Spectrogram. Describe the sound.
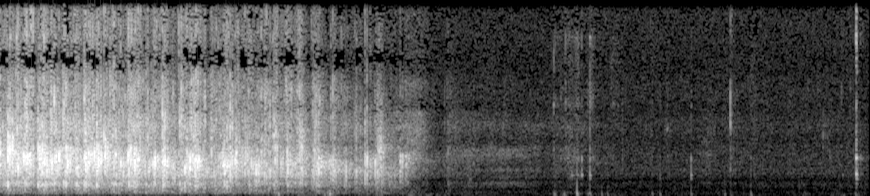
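Audience applause welcoming a speaker: dense, steady clapping holds loud for about four seconds, then stops abruptly, leaving only faint scattered clicks and small noises.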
